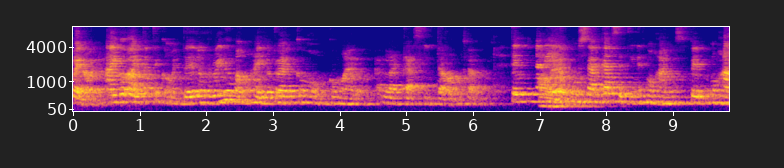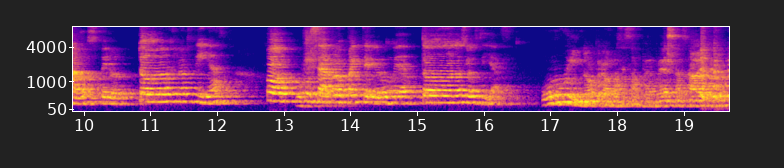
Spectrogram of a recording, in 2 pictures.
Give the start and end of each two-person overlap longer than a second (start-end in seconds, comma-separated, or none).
none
